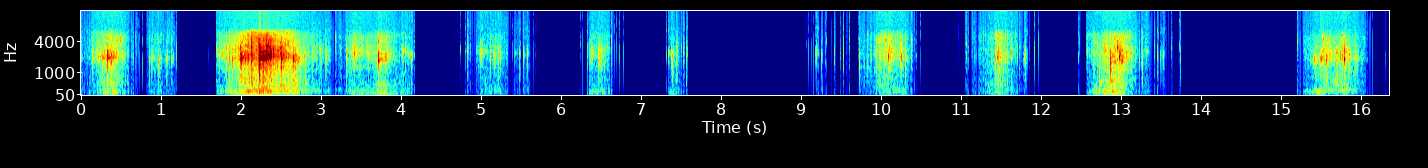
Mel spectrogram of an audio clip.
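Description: A spatula scrapes against a frying pan.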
